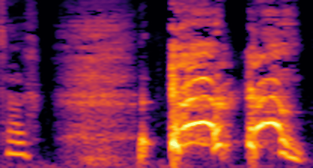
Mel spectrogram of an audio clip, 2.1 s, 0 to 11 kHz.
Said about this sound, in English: Is your cough due to a new blood pressure medication? No, it just made me cough again. 6 weeks. 6 weeks this cough.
